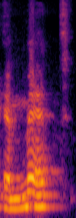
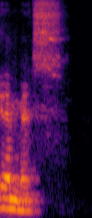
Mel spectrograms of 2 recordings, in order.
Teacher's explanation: the final tav is an S sound for them.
